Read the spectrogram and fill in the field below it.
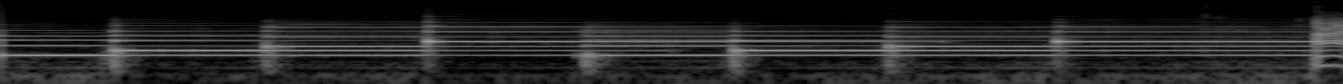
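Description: Guitar notes picked one string at a time and left ringing, about eight evenly spaced plucks with each tone sustaining and overlapping the next, close and clear, ending in a brief bright strum.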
